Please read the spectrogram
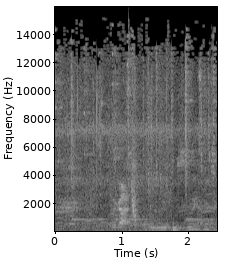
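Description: A man's voice chanting or speaking, with light knocking clicks, one about a second in.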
